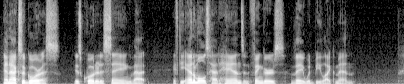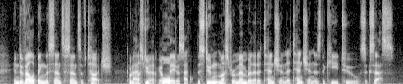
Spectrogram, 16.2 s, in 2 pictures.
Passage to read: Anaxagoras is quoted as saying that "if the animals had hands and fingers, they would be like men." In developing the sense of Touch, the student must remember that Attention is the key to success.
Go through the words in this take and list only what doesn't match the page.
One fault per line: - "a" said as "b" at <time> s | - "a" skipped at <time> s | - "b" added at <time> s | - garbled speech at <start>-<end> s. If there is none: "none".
- "sense" added at 9.4 s
- garbled speech at 10.6-11.9 s
- "Attention" added at 13.8 s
